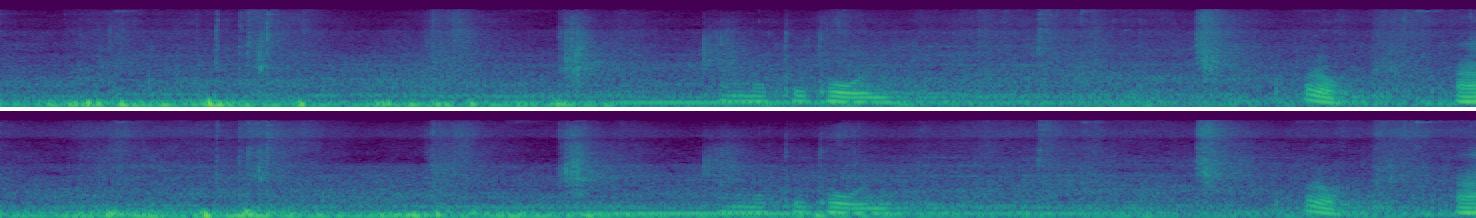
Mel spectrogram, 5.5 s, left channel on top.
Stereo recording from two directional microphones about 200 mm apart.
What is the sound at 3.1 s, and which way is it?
Speech, 30° left (ahead or behind).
